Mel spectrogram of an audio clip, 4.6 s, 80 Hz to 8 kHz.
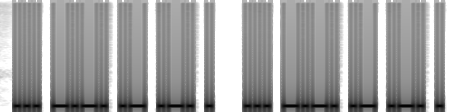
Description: Morse code, heard as a keyed tone, about 25 wpm, 250 Hz. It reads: SCARE SCARE
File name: morse-training-25WPM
